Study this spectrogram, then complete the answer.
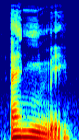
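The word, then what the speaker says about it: animée: So phonetically, you will get exactly the same form. So masculine form, animé, and then a feminine form, animé.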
